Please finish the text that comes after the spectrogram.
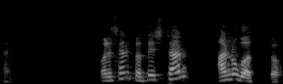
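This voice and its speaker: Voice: mid-range voice, lively intonation, moderate pace, a bit bright. A teacher leading an online revision class, asking questions and then answering them, checking again and again that students follow.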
